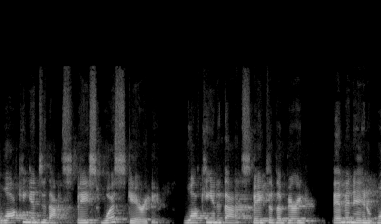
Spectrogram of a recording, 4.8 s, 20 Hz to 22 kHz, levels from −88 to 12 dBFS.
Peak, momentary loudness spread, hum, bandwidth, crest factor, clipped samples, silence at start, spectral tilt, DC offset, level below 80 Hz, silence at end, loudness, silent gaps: -6 dBFS; 6 LU; none; 14.5 kHz; 16 dB; under 0.1%; 0 s; -4.5 dB/octave; under 0.1%; -76 dBFS; 0 s; -21 LUFS; none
